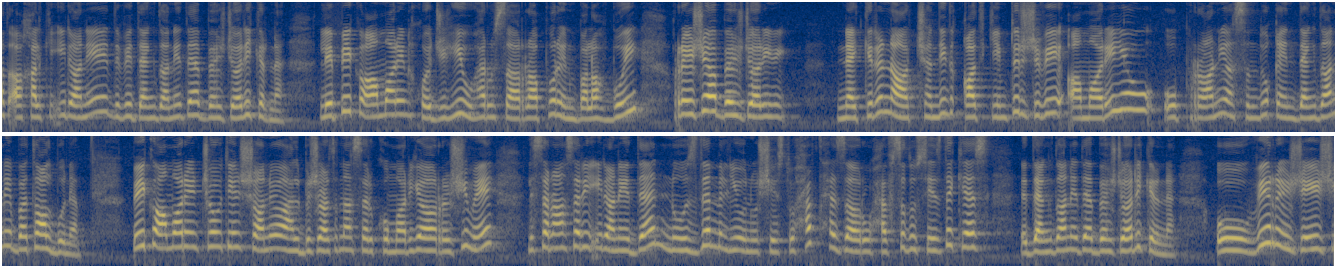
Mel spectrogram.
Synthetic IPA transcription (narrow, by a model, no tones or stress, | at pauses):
t̪ɑ̰ːxɛlkeʔiːɾɑːned̪ɨveːd̪ɛŋɡd̪ɑːned̪ɛbɛʃd̪ɑːɾiːkɨɾɨnɛ | leːpeːkɑɑːmɑːɾenxʷɛd͡ʒɪɦiːwɦɛɾwʊsɑːrɑːpʰoːɾenbɑlɑːvbojireʒɛjɑbɛʃd̪ɑːɾi | nɛkɨɾɨnɑːt͡ʃʰɛnd̪iːnqɑːt̪keːmt̪ɨɾʒɨveʔɑːmɑːɾejɛwupʰɨrɑːnijɑːsɨnd̪uːqend̪ɛŋɡd̪ɑːnebɛt̪ʰɑːlbuːnɛ | bekoɑːmɑːɾent͡ʃʰɛwt̪enʃɑːnujɑhɛlbɨʒɑːɾt̪ɨnɑːsɛɾkʰoːmɑːɾijɑːreʒiːme | lɨsɛɾɑːnsɛɾeʔiːɾɑːned̪ɛnoːzd̪ɛmɨljoːnuʃest̪uħaft̪hɛzɑːɾuħaft̪sɑd̪useːzd̪ɛkʰɛs | lɨd̪ɛŋɡd̪ɑːneːd̪ɛbɛʃd̪ɑːɾiːkɨɾɨnɛ | uveːreːʒɛjeʒi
